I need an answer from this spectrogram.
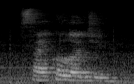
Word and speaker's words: psychology: is voiceless it does not reflect in the pronunciation words like sum as in p s a l n pneumonia empty psychology diaphragm photo besides school physics philosophy you discover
